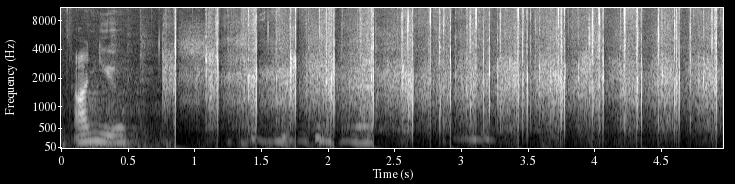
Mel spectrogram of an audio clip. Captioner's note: applause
